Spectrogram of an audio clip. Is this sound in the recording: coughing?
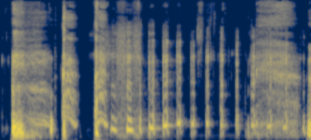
yes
